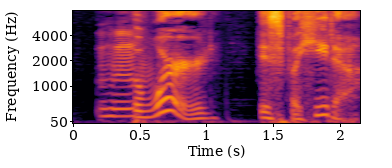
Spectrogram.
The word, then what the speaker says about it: fajita: would not know this right the word is fajita the word is fajita Vegeta the mispronunciation pronoun Vegeta bet bet you had family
